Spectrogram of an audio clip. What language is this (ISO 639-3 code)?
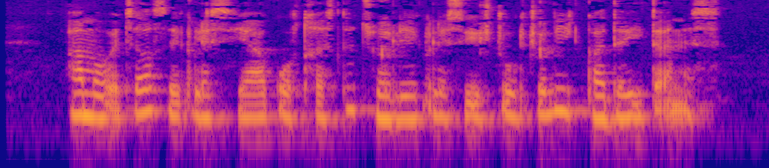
kat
